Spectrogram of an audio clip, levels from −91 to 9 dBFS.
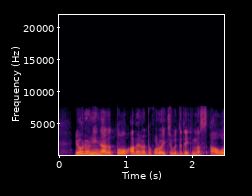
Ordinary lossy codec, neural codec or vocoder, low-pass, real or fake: none; codec, 16 kHz, 2 kbps, FunCodec, trained on Chinese and English, 25 frames a second; none; fake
